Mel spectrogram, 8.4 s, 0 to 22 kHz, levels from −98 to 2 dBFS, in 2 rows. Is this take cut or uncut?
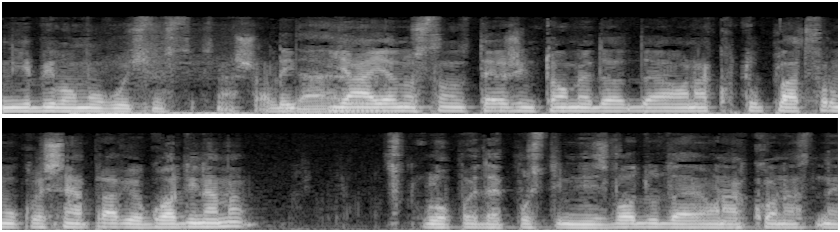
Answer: cut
